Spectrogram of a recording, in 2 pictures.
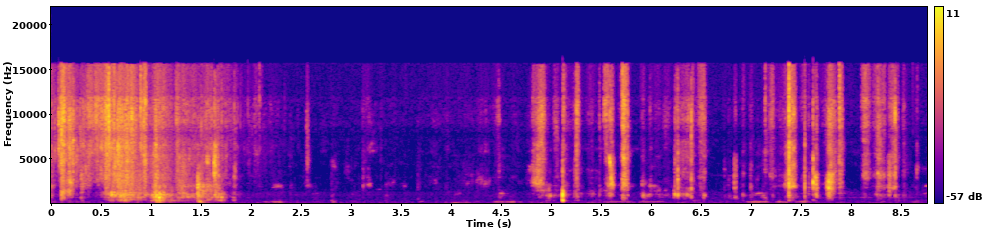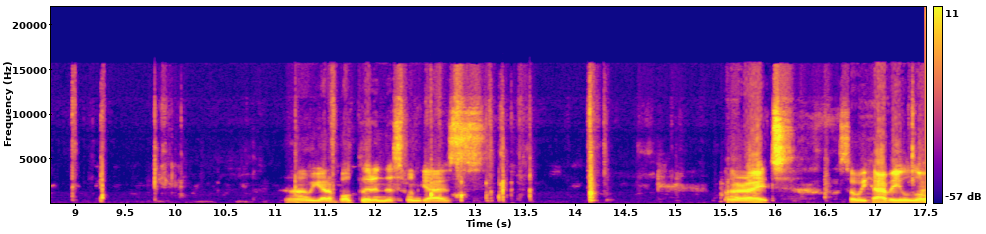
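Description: Plastic card packs crinkle and rustle in someone's hands.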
